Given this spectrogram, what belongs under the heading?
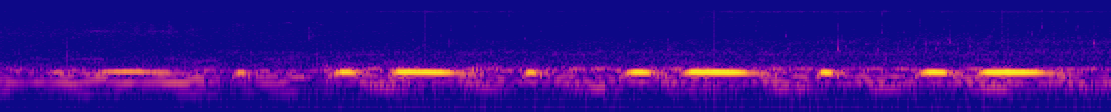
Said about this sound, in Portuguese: Esta tem andado por aqui à procura de sementes ou de um ou outro invertebrado. É uma das muitas rolas turcas que podemos observar neste ecossistema selvagem da Ria de Alvor.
